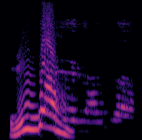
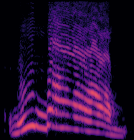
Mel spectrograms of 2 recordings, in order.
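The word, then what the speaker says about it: rhythm: তারপর আমরা বলতে পারি রিদম, আর এইচ ওয়াই কে এইচ এম, রিদম। দেখেন এখানেও এইচটা উচ্চারণ হয় নাই।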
